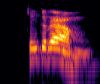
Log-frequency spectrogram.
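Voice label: "cengkeram", Malay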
